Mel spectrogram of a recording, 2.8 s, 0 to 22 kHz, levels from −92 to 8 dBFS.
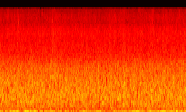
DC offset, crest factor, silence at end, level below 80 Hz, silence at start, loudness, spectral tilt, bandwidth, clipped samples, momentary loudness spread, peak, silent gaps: under 0.1%; 14 dB; 0 s; -34 dBFS; 0 s; -26 LUFS; -3.5 dB/octave; 16 kHz; under 0.1%; 1 LU; -12 dBFS; none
